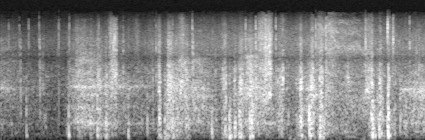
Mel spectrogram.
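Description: Footsteps in snow along a trail, a run of steps starting about half a second in.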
